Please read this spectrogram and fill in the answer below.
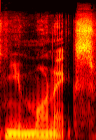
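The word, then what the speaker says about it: mnemonics: were like no we we use pneumonics with a silent m and sonic uh branding and logos and they're all wonderful and I call them whatever they are.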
